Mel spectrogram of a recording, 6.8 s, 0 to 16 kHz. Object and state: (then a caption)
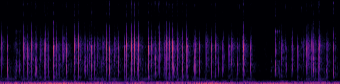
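Mechanical keyboard, metal case with plastic keycaps. Two hands type with their fingertips on a Zoom65 65% mechanical keyboard resting on a desk mat; it has a dark metal case, white and grey SA-profile plastic keycaps and lubed switches. The result is a rapid, steady stream of short, crisp clacks centered around 1.8 kHz, with a faint low hum underneath and a brief pause just after the five-second mark.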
